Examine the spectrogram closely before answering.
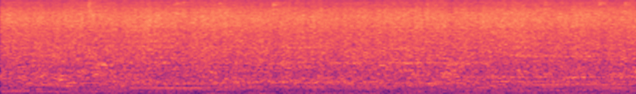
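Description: The HSBC Rain Vortex indoor waterfall pouring steadily: a constant, unbroken rush of falling water.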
